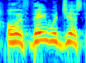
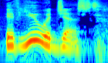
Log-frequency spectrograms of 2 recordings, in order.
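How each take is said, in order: First: "they" leaned on in a mock complaint; stress on THEY. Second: "you" drawn out and emphasized, slow phrase; stress on YOU. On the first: Preacher mimicking the offended waiting on others, "they" stressed. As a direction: put the blame on "they", pushed louder. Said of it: "no, if you would just". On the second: Shown as a demonstration. Preacher correcting the complaint for the congregation, "you" stressed slowly. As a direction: turn it back on the listener with a slow, weighty "you". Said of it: "That's what Jesus is saying".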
